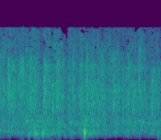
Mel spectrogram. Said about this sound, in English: Well, thank you guys for sticking around for our Q&A. Can we give our panel a round of applause?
